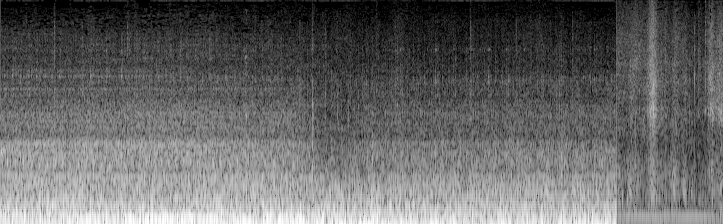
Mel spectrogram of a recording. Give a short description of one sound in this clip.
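Tyres rumble over a gravel road.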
